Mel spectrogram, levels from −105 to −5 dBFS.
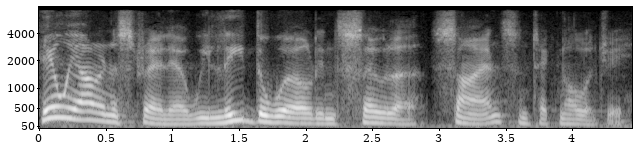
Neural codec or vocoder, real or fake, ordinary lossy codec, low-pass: none; real; MP3, 64 kbps; 7.2 kHz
